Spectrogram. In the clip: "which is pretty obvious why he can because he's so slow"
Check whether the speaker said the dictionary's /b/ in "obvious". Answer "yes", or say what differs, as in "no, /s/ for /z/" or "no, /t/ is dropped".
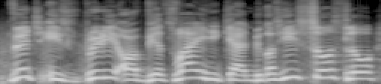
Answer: yes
